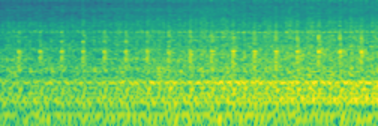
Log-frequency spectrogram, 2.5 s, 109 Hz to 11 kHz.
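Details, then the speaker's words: 2013 Ford Transit 2.2 diesel idling: sharp even clicking knock about seven ticks a second, seeming to come from underneath near the starter; cause unknown, owner asking for help. "вот идёт такой щелчок и всё не понять откуда что и как может быть у кого-то была такая проблема Подскажите"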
